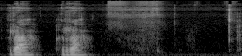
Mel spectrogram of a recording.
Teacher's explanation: sometimes at the beginning of a word, in order to help distinguish it from da, you'll hear people roll it a little bit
